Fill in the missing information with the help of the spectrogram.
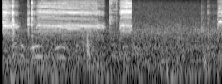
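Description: A gull gives harsh, nasal squawks in three or four bursts, the longest about a second, with what may be faint voices underneath.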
